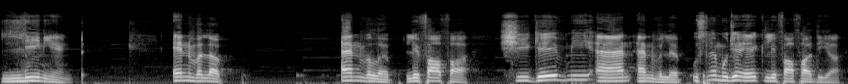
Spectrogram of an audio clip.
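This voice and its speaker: Man drilling English words slowly. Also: fairly high pitch, animated, fairly bright tone, faint music behind. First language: Urdu. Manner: repeats each English word slowly, then explains it quickly. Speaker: English teacher. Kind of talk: vocabulary lesson, Urdu explanations.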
